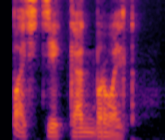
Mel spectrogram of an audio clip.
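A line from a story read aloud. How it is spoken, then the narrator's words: Snorting chuckle. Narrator (Russian): хмыкнул Атхур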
